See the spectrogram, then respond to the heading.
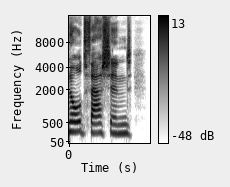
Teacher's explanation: on the second element or part of the word for instance in oldfashioned the emphasis is on fashioned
